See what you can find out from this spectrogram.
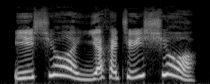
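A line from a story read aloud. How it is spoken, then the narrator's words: Excited shouting. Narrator (Russian): кричала Триш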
